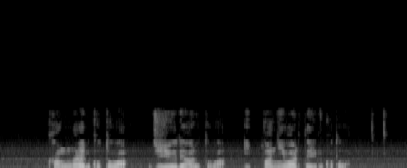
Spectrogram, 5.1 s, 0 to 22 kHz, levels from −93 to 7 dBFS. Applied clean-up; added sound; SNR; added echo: none; none; none; none.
